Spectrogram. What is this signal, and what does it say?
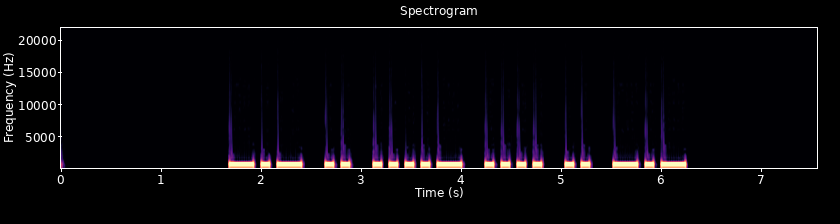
Morse code, heard as a keyed tone, about 15 wpm, 700 Hz. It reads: KI4HIK
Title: USA Call Signs - 6 Characters - Repeated 3x - 15wpm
